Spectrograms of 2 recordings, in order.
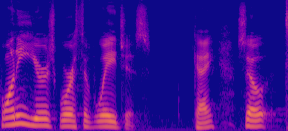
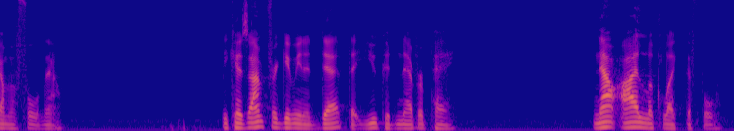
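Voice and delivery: king forgives the servant, much softer; gentle king; 10 semitones lower, 10 dB quieter than usual. Pretend. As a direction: let the king release him tenderly.

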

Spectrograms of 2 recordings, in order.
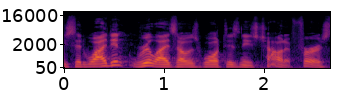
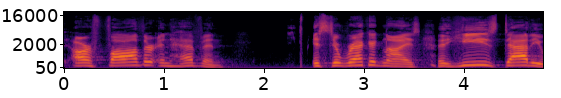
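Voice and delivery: emphatic; 5 semitones higher, 6 dB louder than usual. Shown as a demonstration. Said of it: "just to kind of walk through this".

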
